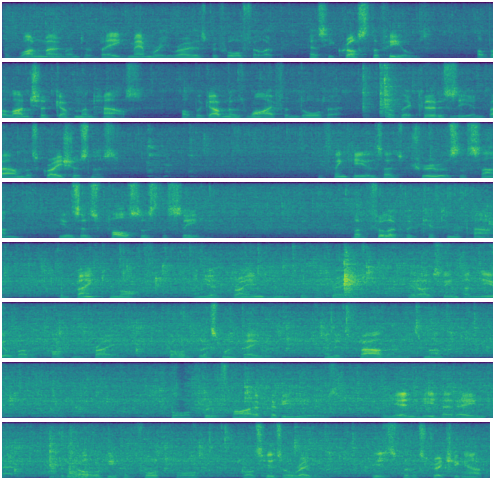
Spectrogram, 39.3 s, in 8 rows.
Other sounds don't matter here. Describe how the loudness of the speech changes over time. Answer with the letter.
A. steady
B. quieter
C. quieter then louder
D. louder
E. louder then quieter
A.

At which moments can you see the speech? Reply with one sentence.
You can hear the speech from 0.0 to 11.2 s, from 12.9 to 16.9 s, from 18.2 to 29.1 s and from 31.1 to 39.2 s.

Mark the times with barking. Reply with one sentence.
You can't hear the barking here.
